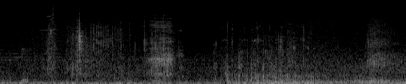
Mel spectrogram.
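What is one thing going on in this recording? A bowstring creaks as a bow is drawn.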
